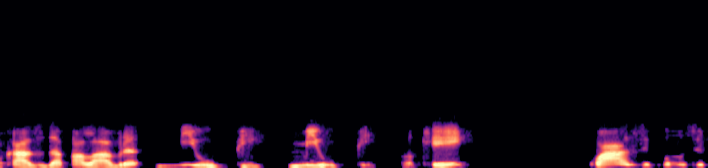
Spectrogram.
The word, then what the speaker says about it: míope: Míope, míope. E, normalmente, nós vamos fazer a leitura da letra O, que nós temos aqui, como se fosse um U.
